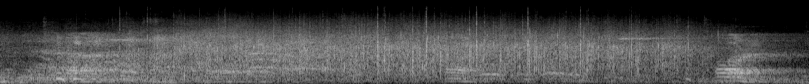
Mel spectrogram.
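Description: An audience at a high school honor graduate night breaks into sustained applause, dense steady clapping from a crowd that holds for several seconds and then dips as a voice speaks near the end.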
